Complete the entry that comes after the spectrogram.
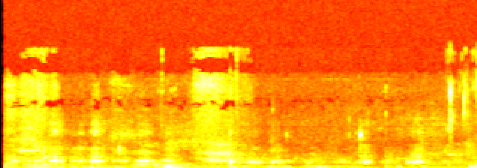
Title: Heavy breathing Bulldog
